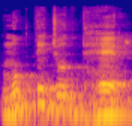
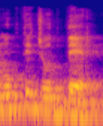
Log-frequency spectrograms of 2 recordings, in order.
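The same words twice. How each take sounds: First: The consonant before the ending is breathy-aspirated. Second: The consonant before the ending is plain, unaspirated. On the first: The speaker calls it right. "শব্দটির সঠিক উচ্চারণ হবে" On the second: The speaker calls it wrong. "অনেকে আমরা বলি"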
